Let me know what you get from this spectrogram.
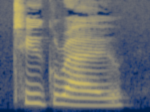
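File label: "to grow", British English; PictureDictionary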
